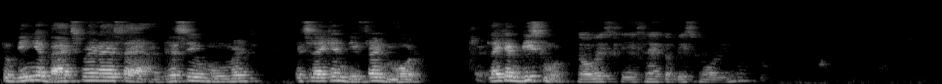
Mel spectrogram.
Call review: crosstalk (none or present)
none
